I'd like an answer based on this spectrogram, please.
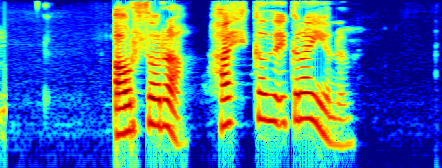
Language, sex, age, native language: Icelandic, female, 40-49, Icelandic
